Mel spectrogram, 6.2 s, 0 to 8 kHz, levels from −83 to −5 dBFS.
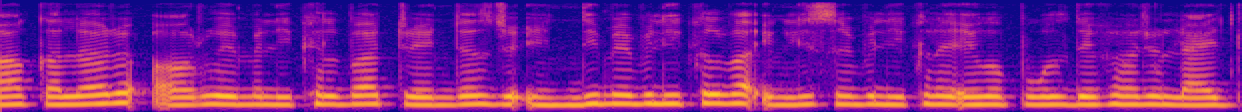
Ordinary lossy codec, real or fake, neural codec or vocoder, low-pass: none; real; none; 7.2 kHz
